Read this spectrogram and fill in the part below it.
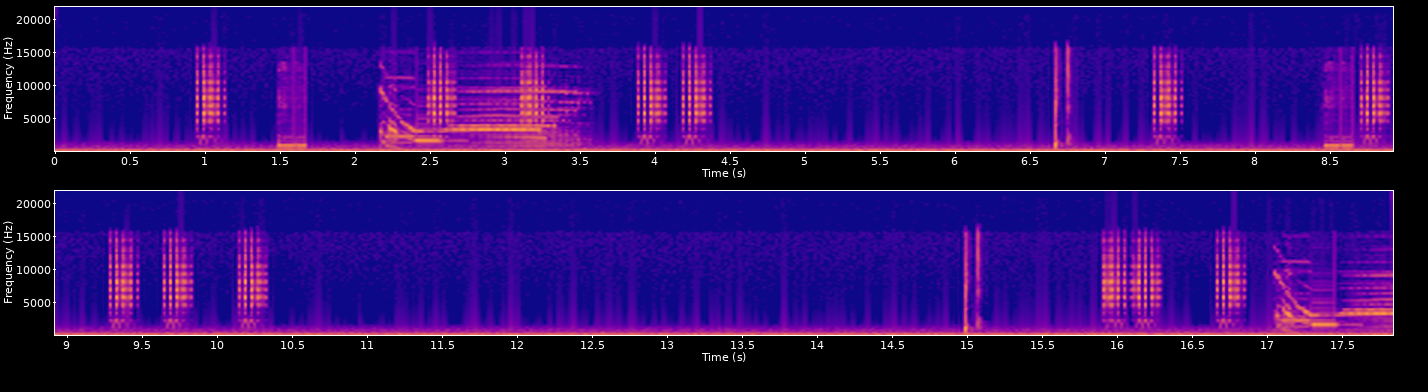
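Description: Game menu buttons click in quick, soft taps.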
